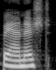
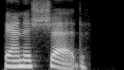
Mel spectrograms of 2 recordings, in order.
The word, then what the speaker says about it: banished: Instead of banished, she repeats the pronunciation banished.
